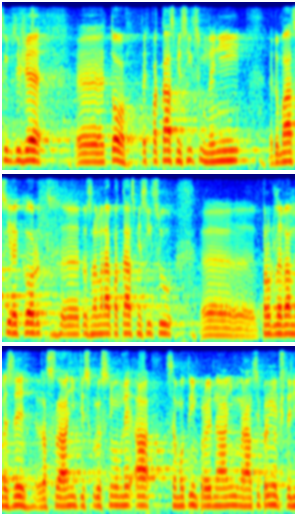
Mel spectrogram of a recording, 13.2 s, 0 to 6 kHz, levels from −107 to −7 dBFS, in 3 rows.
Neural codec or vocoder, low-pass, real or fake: none; 5.4 kHz; real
